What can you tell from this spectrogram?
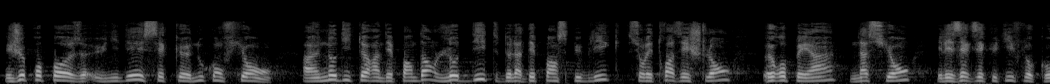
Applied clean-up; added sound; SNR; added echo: none; none; none; none.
